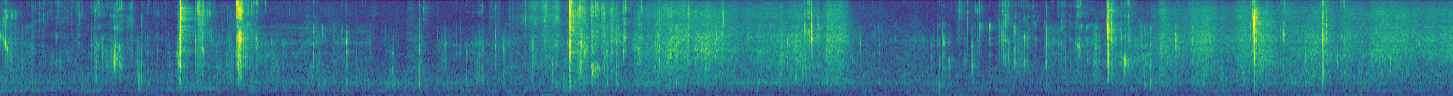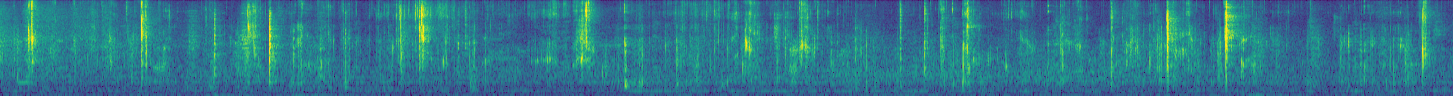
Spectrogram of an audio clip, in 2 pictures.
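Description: Close-up sounds of a person chewing and biting crispy Popeyes fried chicken: irregular sharp crunches of the breading, with wet chewing in between.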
